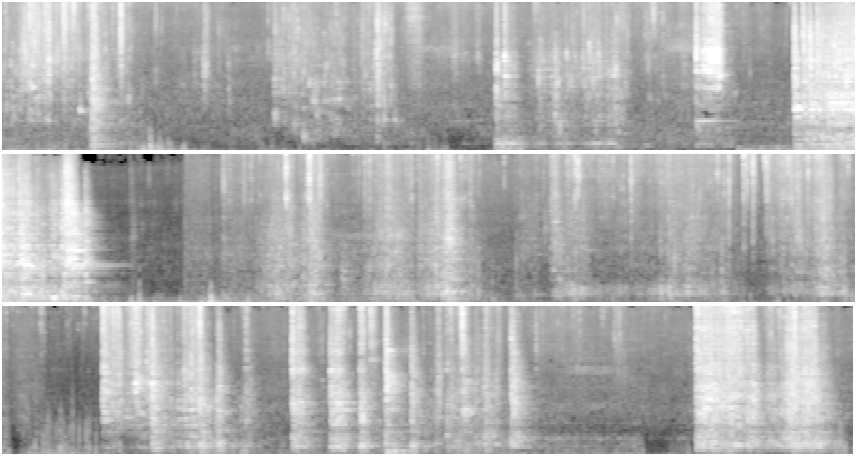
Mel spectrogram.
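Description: Dishes and cooking utensils being handled: a string of separate clinks, knocks and scrapes, with a longer, louder noisy stretch about eight seconds in.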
